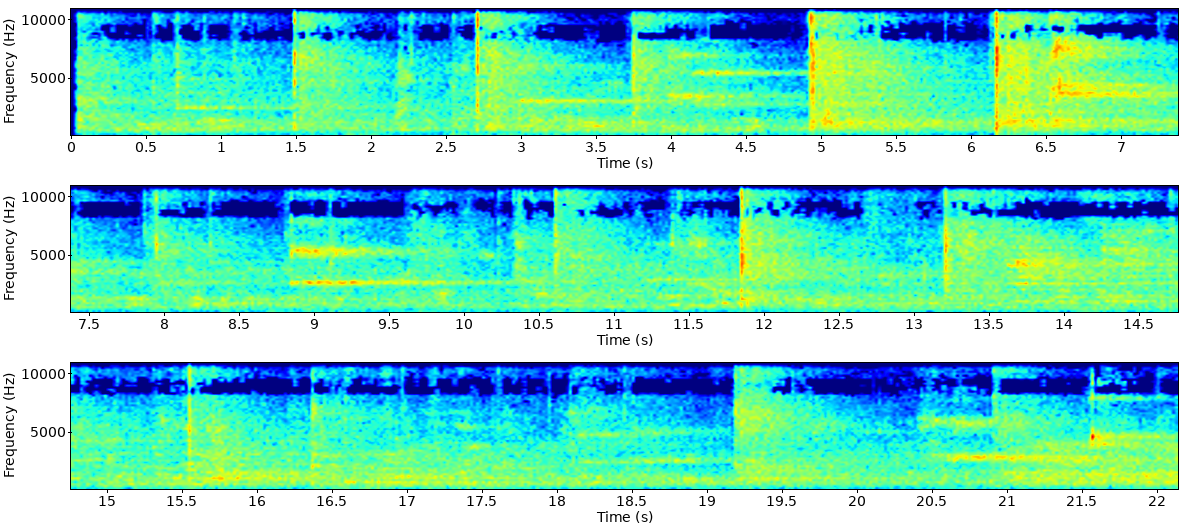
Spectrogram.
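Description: Rackets strike a shuttlecock with sharp smacks in a large echoing hall.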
